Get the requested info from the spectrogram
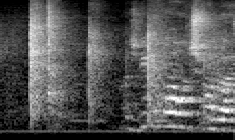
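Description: Three quick, sharp impacts about a third of a second apart, then a person's voice near the end, which is the loudest part, all over a steady low hum.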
